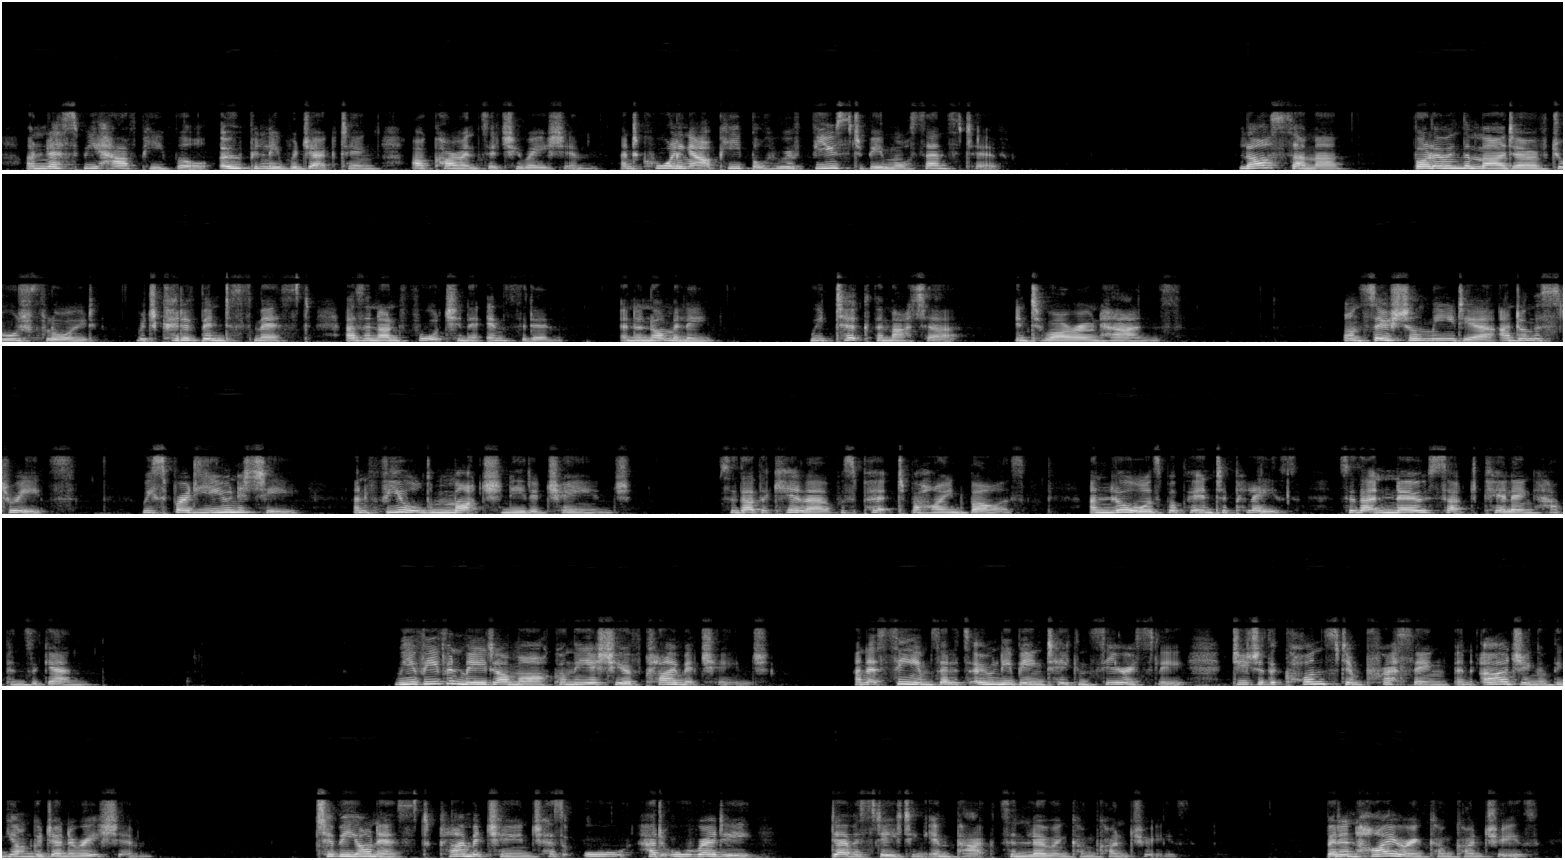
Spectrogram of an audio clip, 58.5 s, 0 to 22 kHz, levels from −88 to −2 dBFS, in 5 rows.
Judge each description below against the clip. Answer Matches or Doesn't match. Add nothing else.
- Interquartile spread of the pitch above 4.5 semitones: Doesn't match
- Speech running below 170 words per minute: Matches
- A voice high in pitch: Matches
